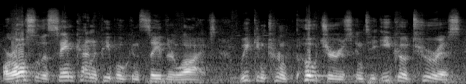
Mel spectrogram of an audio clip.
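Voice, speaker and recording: A man's voice: fairly high pitch, animated, fairly quick, a little mellow, rough recording. A man hosting a wildlife vlog, talking casually and animatedly to the viewers and to the animal he is handling outdoors. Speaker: wildlife video host. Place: outdoors in a backyard. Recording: background noise, outdoor ambience.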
